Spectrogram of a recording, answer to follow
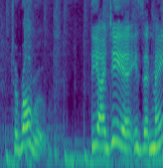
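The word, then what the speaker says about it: トロル: english speakers out there the name totoro is an intentional mispronunciation of the japanese word for troll to roru the idea is that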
